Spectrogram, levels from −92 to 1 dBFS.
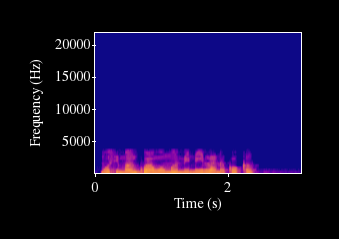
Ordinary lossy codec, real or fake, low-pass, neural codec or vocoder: Opus, 32 kbps; real; 3.6 kHz; none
